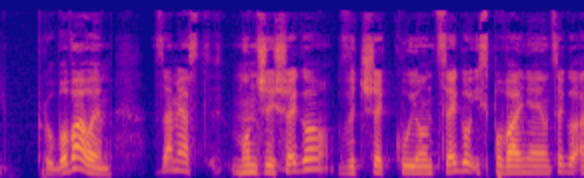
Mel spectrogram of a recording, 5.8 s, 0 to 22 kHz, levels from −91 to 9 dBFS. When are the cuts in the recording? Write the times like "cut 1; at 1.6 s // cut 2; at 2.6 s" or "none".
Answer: cut 1; at 3.4 s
